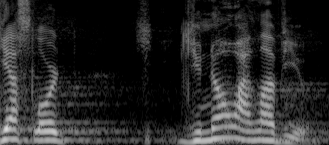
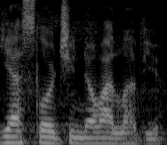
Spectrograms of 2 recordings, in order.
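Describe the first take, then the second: First: It is said with more emphasis and passion. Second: It is said with deep hurt and anguish.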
